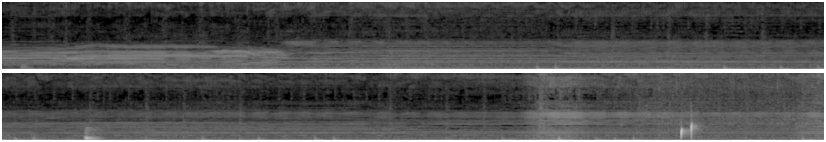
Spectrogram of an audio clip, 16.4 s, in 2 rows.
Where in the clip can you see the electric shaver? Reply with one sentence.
You can hear the electric shaver from 0.0 to 16.4 s.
